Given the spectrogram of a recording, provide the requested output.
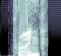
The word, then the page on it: prank: British English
